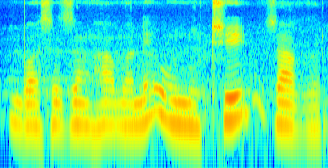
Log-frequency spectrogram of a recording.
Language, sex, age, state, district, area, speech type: Bodo, female, 60+, Assam, Chirang, rural, spontaneous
